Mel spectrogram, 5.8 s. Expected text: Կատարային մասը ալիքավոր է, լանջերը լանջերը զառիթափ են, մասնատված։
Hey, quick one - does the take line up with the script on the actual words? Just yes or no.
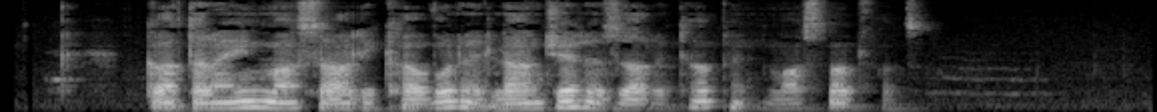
no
